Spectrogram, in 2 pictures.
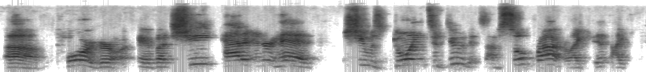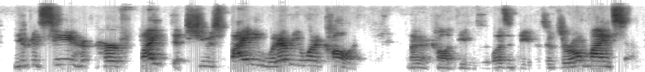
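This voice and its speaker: A middle-aged man giving a live online training talk, conversational and animated, often laughing and restarting his sentences. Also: high-pitched, fairly quick, rough recording.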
